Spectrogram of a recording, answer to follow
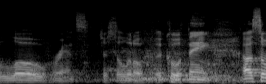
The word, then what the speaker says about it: Lowrence: It's spelled Lawrence, but with an O, so Lowrence, just a cool thing.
